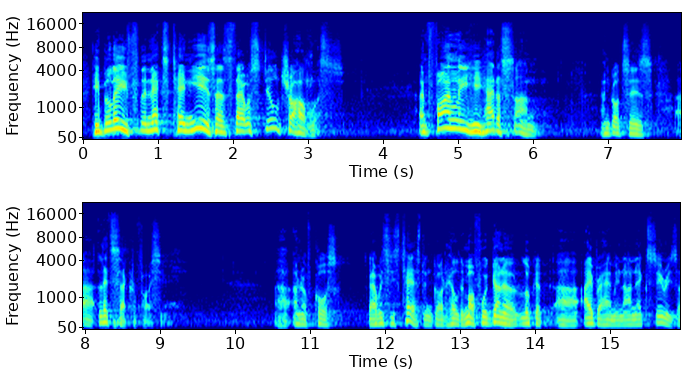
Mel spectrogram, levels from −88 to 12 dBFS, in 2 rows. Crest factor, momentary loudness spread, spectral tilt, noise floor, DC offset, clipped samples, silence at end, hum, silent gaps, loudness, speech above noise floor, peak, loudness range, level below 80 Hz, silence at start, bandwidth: 20 dB; 19 LU; -6 dB/octave; -71 dBFS; under 0.1%; under 0.1%; 0 s; none; none; -32 LUFS; 39 dB; -12 dBFS; 12 LU; -84 dBFS; 0.15 s; 16.5 kHz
